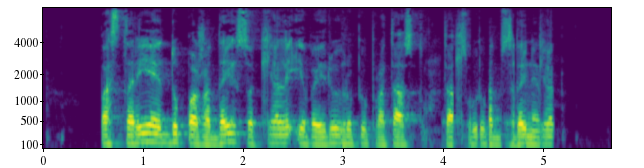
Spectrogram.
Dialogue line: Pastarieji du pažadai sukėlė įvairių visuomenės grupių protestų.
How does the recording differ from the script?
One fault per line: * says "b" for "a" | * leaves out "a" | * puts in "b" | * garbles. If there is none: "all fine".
* leaves out "visuomenės"
* garbles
